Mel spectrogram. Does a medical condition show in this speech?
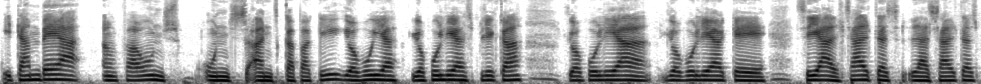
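Yes: Joubert syndrome; present from birth; age 29.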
